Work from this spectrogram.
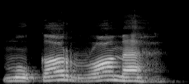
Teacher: और वक़फ़ की हालत में मुकर्रमह, आखिर से गोल ता को हाय साकिना से बदल देंगे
